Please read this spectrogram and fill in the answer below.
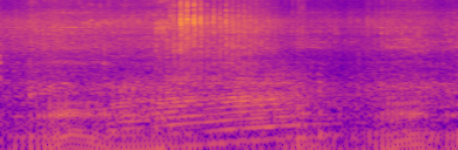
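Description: Motorcycle engine running with a fast pulsing beat, its pitch rising and falling briefly about halfway through.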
